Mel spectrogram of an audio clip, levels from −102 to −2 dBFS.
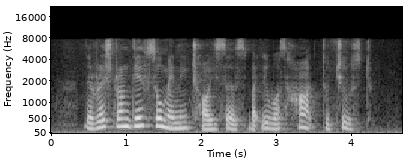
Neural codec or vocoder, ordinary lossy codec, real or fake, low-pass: none; none; real; none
